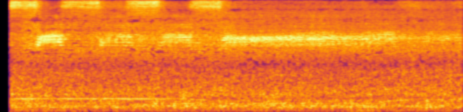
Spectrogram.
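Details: Robust cicada (minmin-zemi) singing at the end of summer in Minoh, Osaka, Japan, still calling there after the city has gone quiet. A dense, high, hissing drone with pulsing surges roughly every half second, plus a faint steady low hum.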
